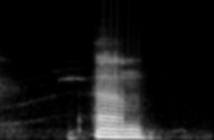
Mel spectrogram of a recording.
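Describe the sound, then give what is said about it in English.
A single loud cat meow with a rising, harmonic tone lasts about half a second, from a cat wanting to be let out, preceded by a faint rustle and a brief higher whine in the background. “You can hear the other cat probably. Oh. No, he wants out.”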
